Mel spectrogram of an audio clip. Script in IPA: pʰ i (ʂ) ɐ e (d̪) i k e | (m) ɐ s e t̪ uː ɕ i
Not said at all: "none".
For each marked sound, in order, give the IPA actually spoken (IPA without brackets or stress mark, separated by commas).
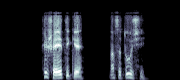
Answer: ʂ, t̪, n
